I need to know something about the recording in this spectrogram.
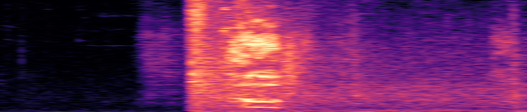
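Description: A young woman gasps in alarm.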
